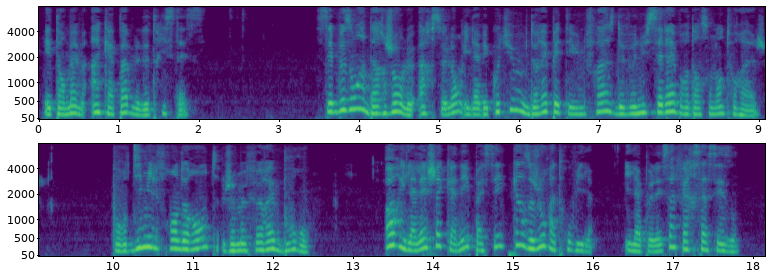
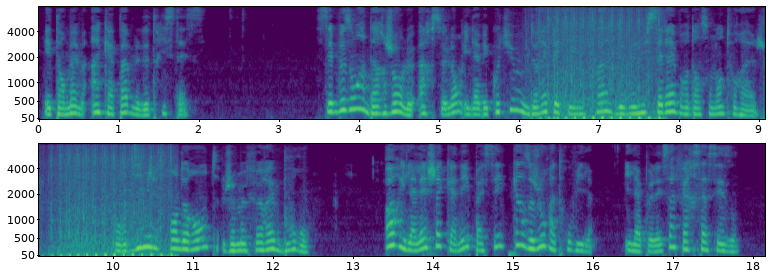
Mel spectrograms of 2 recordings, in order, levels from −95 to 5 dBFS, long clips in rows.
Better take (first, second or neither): first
